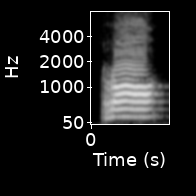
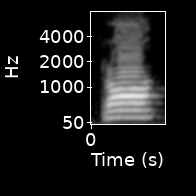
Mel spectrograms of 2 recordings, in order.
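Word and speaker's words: ر: র, র, র। এইভাবে যদি আপনি বলেন আপনার অক্ষর উচ্চারণ সঠিক হবে না। র- এই যে জিহ্বার আগা উপরে তালুর সাথে এরকম বাড়ি খাইতে চায় বারবার, কিন্তু এটা করা যাবে না, ঠিক আছে? জিহ্বার আগার পিঠ উপরে তালুর সাথে 1 থেকে 2 বার সংঘর্ষ লেগে এই অক্ষরটা উচ্চারণ করতে হবে।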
